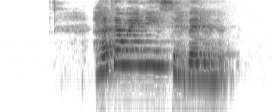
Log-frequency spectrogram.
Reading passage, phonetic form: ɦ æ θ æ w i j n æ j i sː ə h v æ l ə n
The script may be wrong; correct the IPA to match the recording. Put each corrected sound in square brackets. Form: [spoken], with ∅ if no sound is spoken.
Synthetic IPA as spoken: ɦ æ θ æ w [æ] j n [i] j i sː ə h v æ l ə n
